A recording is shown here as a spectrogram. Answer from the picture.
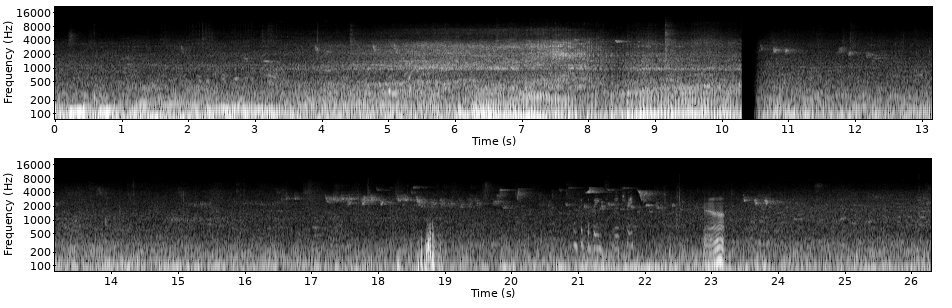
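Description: Outdoor city background with a steady low traffic rumble, heaviest in the first ten seconds. The sound cuts out briefly about ten seconds in. After that the background is quieter, with small birds chirping now and then.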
